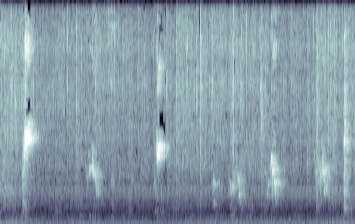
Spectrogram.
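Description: A small bird chirping: short, high chirps about once a second, a couple of them louder than the rest, over a low steady hum.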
